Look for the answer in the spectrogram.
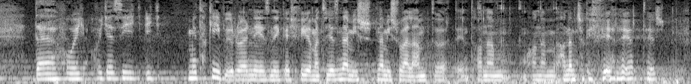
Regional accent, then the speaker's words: Szombathely, Vas, Hungary; Szombathelyről jöttem, és tanárként dolgozok

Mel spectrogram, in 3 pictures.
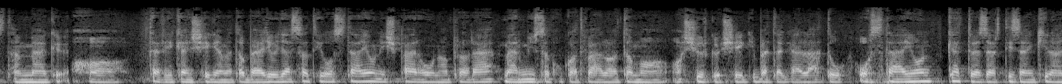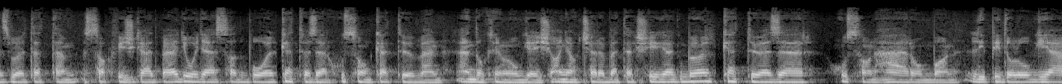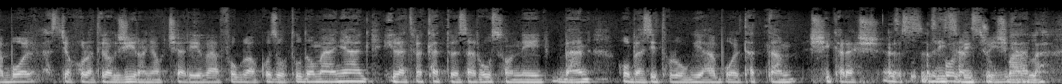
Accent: Gyöngyös, Heves, Hungary; Az egyik ok az volt, hogy a családom itt él Gyöngyösen, a másik pedig az, hogy Gyöngyösen nőttem fel, ide jártam általános iskolába, középiskolába, gimnáziumba jártam.

